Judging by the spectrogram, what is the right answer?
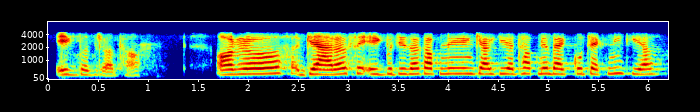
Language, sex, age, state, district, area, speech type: Hindi, female, 18-30, Madhya Pradesh, Betul, rural, conversation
